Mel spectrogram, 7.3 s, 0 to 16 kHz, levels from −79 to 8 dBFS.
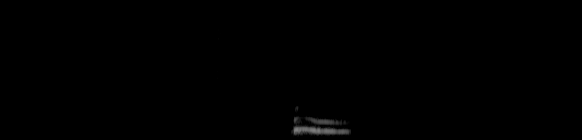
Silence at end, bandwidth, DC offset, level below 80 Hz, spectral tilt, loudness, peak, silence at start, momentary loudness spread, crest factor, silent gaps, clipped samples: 2.9 s; 7 kHz; under 0.1%; under -90 dBFS; -8 dB/octave; -46 LUFS; -34 dBFS; 2.7 s; 14 LU; 20 dB; 3.07-3.17 s, 3.36-3.61 s; under 0.1%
